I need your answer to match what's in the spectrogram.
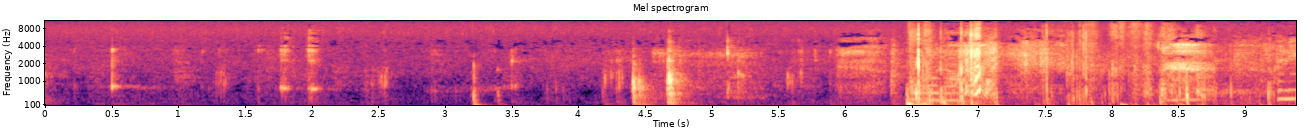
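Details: After eating a bite of hot chili pepper: quiet chewing, then sudden loud harsh spluttering coughing fit; irritant-induced cough.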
